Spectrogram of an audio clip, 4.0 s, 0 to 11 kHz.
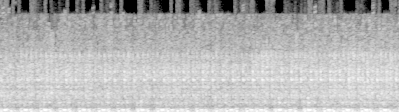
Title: Rattling sound on cold engine - Dyna Low Rider 103HO 2017 #dyna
